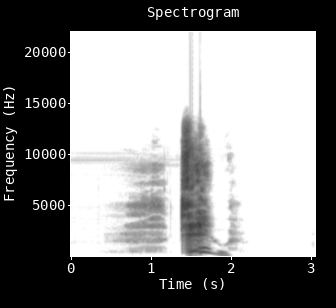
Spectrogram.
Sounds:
Sneeze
